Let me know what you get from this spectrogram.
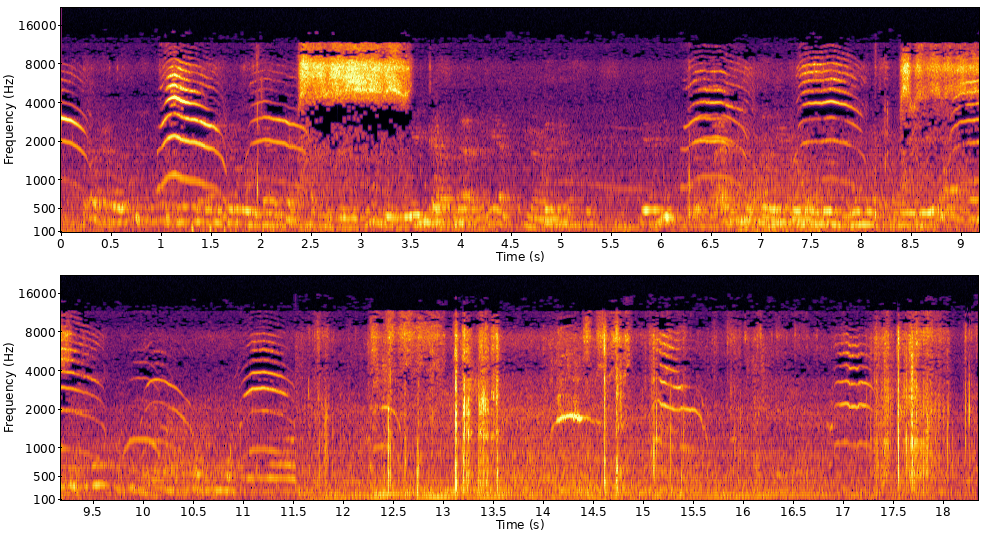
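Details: A group of street kittens meows insistently while being fed, with a rapid sequence of arched, harmonic cries in the first half, then scattered clicks, rustles and fainter calls later.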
